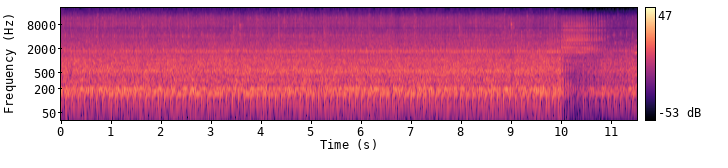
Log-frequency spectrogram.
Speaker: so here they're starting to bind together it's really horrible noise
